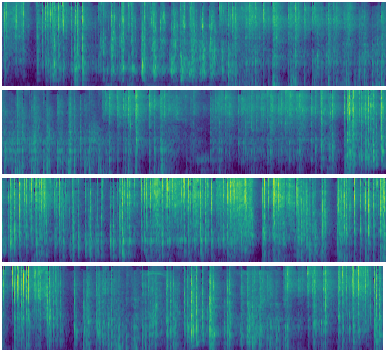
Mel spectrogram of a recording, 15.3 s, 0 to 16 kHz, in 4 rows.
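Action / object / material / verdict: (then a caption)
tap / small hard plastic case / plastic / none. A small, elongated, hollow blue hard plastic case, likely a glasses or pencil case, is held in both hands and fast-tapped with long acrylic nails. The result is a dense stream of crisp, dry clicks with a hollow midrange tone near 900 Hz, a bright top and almost no low end. The taps ease off briefly around the middle before picking back up.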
